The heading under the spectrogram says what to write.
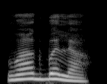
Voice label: "ವಾಗ್ಬಳ", Kannada

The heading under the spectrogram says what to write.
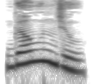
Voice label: "ಗೌಂಜು", Kannada

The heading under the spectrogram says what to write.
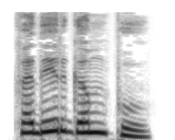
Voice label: "ಕತ್ತುರಿಗಂಪು", Kannada

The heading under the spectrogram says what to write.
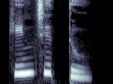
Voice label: "ಕಿಂಚಿತ್ತು", Kannada

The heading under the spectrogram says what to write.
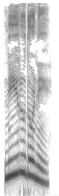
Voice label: "ನಿರ್ಧನ", Kannada

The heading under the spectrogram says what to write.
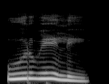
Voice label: "ಉರುವೇಲು", Kannada

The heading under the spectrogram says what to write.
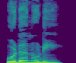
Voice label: "ಒಡನಾಡಿ", Kannada

